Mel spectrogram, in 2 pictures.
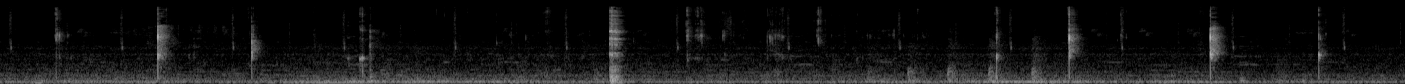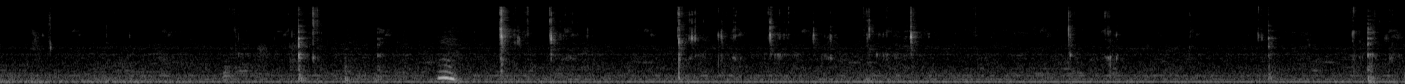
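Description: Close-up eating sounds: chewing crunchy Indian mango dipped in alamang shrimp paste, with many scattered sharp clicks and smacks, over a steady low hum.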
